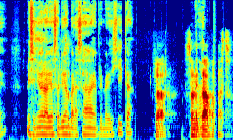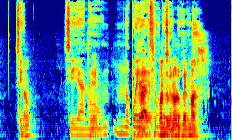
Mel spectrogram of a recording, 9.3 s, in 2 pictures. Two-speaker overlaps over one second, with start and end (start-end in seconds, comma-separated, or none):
7.3-8.8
